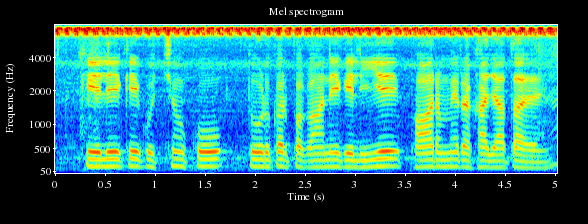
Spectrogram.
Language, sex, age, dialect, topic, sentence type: Hindi, male, 25-30, Kanauji Braj Bhasha, agriculture, statement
